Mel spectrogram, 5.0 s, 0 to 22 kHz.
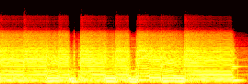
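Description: Electric guitar played through a Boss ME-80 multi-effects unit in its tweed preamp mode gives a distorted, crunchy tone, with a run of strummed chords and single notes that rings out and then cuts off near the end.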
